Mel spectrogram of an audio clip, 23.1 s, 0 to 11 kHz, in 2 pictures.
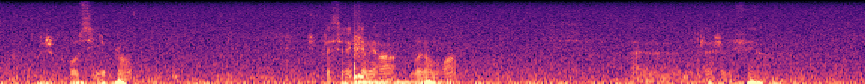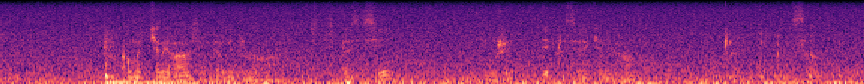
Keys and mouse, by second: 0.5 click, 1.2 s, 2.3 s, 4.8 ctrl+KP_0, 9.4 z, 13.0 KP_0, 18.6-20.8 middle drag, 21.4-23.0 middle drag.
